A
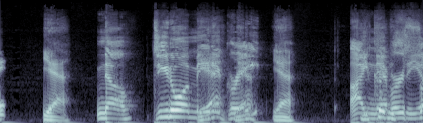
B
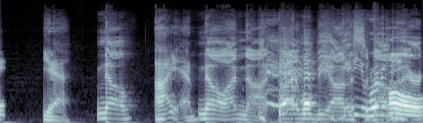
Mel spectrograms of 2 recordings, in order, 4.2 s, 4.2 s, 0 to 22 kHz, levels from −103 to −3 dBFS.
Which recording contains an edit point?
A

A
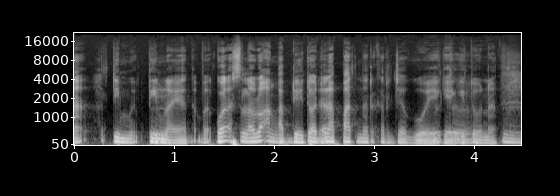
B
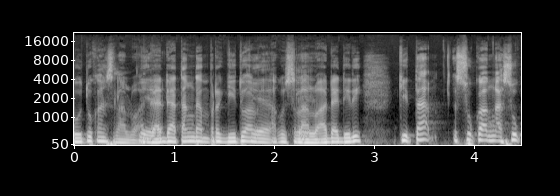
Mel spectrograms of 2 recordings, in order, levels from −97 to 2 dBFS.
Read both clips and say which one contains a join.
A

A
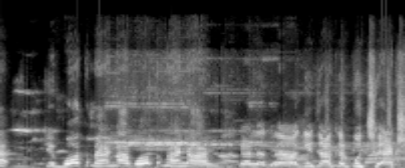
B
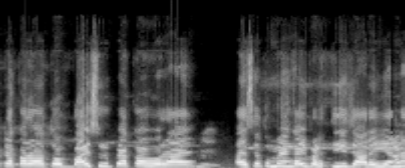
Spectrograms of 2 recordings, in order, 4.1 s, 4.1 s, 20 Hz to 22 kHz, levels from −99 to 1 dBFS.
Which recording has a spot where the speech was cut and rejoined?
A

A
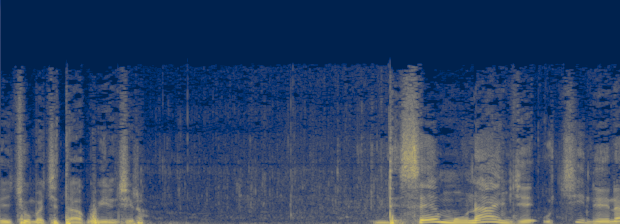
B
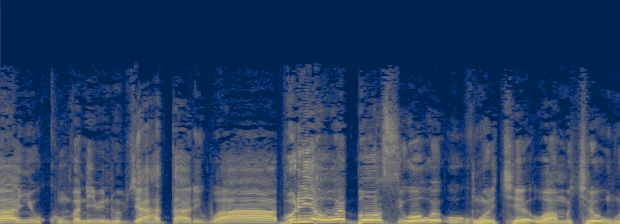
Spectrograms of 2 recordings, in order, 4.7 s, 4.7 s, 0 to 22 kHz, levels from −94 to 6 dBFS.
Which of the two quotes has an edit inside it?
B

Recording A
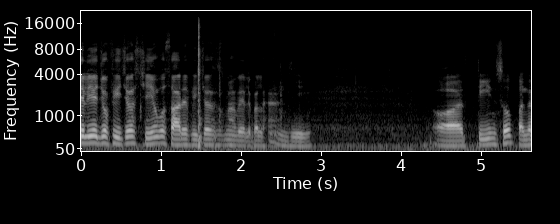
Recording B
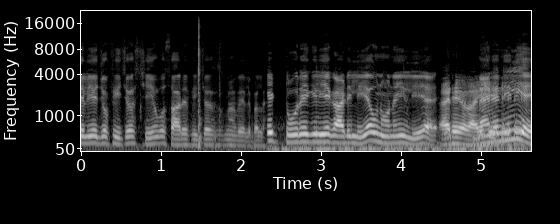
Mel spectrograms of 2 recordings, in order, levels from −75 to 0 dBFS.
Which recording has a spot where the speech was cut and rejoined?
B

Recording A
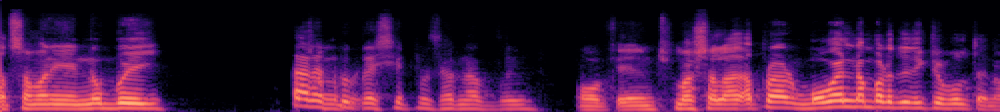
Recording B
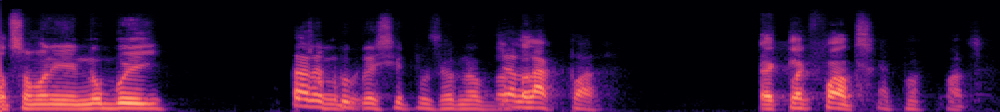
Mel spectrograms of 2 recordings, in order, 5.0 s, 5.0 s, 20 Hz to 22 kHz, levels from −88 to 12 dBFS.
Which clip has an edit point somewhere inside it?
B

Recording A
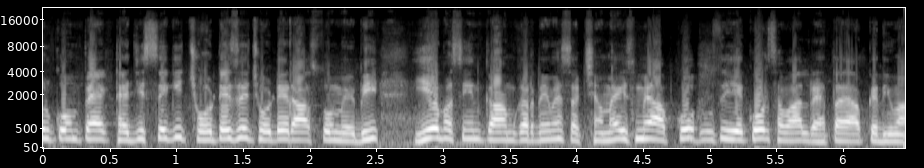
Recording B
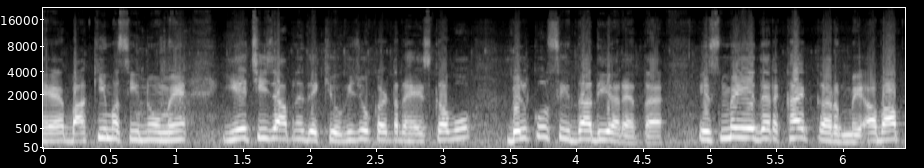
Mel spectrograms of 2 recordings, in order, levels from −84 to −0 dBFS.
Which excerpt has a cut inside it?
A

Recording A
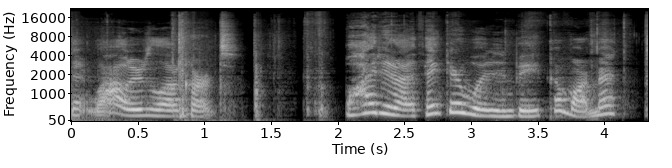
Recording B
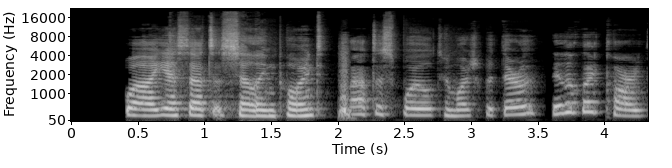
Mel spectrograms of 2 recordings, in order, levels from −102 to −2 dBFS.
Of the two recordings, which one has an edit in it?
B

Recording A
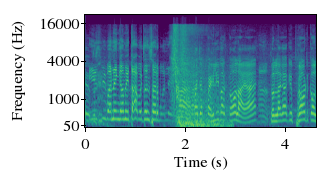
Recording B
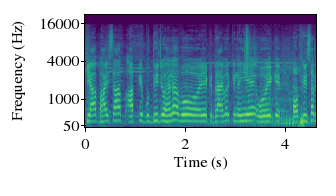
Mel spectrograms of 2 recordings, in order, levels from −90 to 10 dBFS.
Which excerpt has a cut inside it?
A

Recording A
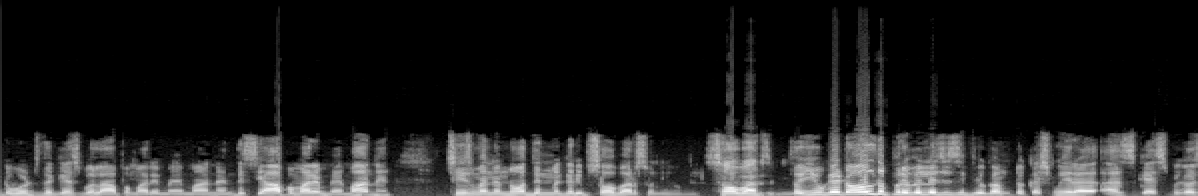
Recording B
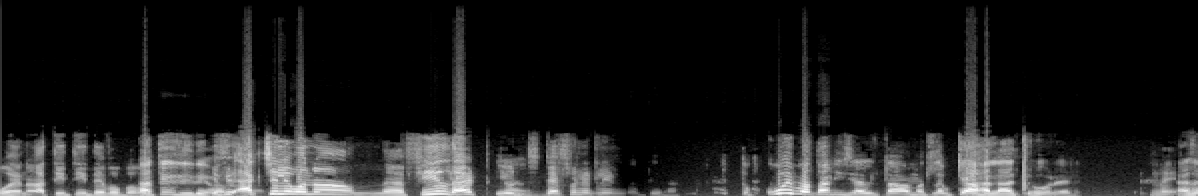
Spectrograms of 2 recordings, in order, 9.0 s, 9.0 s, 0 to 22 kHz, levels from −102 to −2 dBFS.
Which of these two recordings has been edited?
B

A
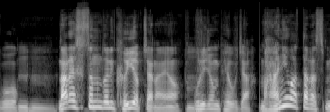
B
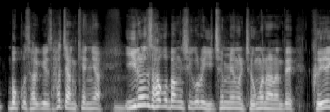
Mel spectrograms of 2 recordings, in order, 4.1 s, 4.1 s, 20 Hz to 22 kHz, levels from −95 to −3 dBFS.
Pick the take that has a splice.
A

